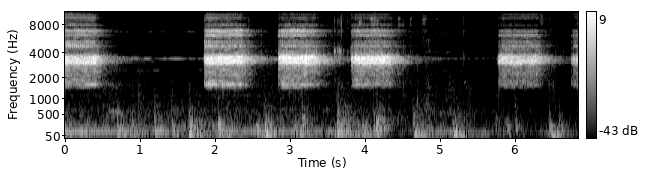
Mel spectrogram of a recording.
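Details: Fire alarm test at pull stations in an old 1948 school, second floor: loud steady high-pitched horn blasts about a second long, repeating roughly once a second with gaps; sounders working normally.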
